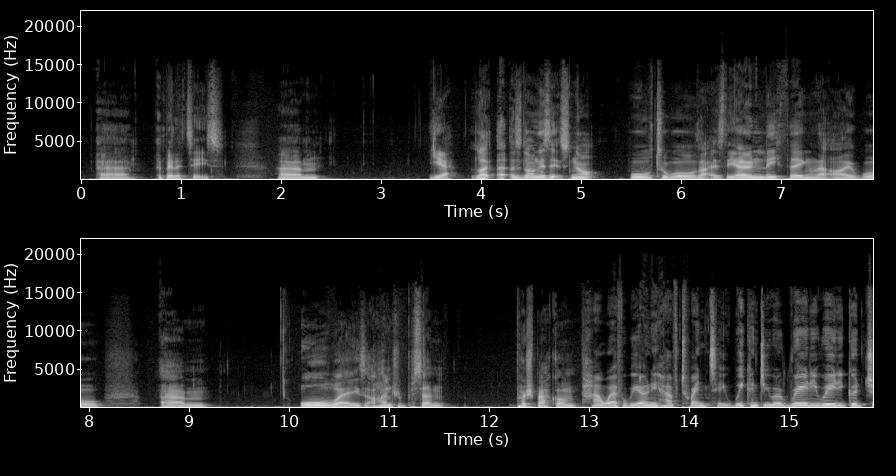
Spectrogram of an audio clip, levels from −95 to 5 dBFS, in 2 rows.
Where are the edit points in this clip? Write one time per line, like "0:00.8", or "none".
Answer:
0:12.9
